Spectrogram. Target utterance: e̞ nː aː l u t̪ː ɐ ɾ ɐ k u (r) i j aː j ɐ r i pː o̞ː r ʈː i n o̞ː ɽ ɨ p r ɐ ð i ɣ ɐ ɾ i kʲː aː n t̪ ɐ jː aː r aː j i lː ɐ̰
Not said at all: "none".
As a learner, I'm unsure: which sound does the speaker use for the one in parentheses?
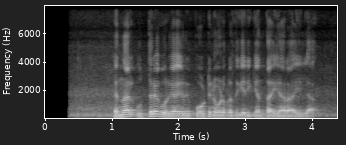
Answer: r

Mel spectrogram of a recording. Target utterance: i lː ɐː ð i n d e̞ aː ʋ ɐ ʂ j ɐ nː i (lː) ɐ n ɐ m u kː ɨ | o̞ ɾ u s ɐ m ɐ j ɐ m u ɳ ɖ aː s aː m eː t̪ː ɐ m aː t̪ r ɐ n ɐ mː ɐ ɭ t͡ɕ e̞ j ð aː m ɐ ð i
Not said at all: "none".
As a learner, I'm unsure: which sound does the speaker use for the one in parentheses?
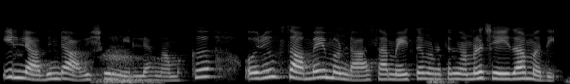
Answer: lː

